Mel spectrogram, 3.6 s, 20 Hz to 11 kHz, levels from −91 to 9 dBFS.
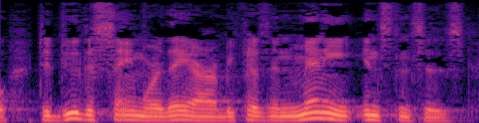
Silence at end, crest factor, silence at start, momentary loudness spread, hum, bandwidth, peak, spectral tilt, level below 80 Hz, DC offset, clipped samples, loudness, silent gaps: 0.15 s; 14 dB; 0 s; 8 LU; none; 10.5 kHz; -8 dBFS; -7 dB/octave; -56 dBFS; under 0.1%; under 0.1%; -21 LUFS; none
